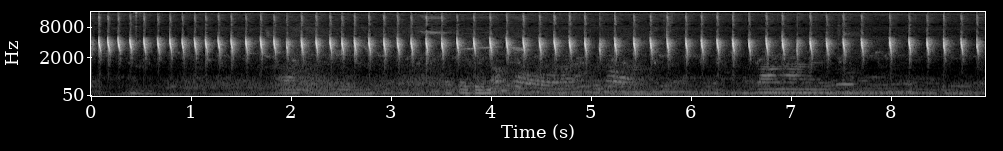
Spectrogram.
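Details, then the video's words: Fast-clicking prinia, a call played to encourage other birds to sing: a dense, unbroken series of loud high ticks, about four or five per second, over a soft low rumble. "SUARA JITU Prenjak Klik cepat"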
